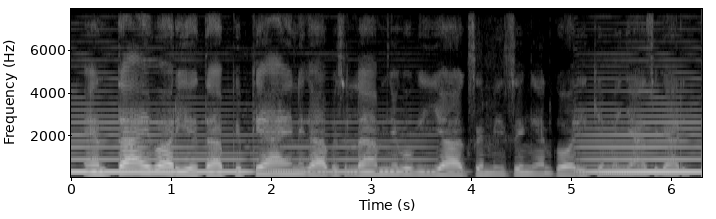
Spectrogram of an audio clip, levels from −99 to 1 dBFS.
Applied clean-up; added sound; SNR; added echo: none; Bowed string instrument; -1 dB; none.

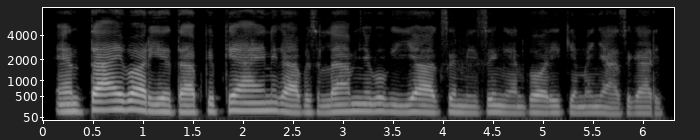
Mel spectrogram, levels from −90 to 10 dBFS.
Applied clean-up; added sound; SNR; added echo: neural mask model Resemble Enhance denoiser.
